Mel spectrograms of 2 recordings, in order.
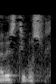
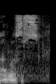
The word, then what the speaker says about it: أريستيبوس: يعني هو اسمه أريستيبوس لكن يقولون أرستيفوس.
